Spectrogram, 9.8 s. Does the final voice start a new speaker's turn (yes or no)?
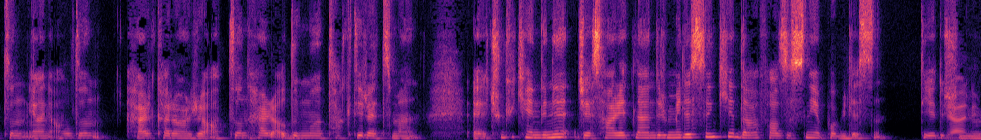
yes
